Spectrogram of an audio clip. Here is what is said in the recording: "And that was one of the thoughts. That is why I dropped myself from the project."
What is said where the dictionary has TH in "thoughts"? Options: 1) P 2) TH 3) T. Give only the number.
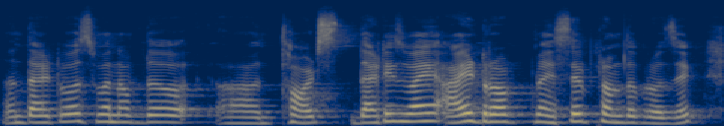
3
